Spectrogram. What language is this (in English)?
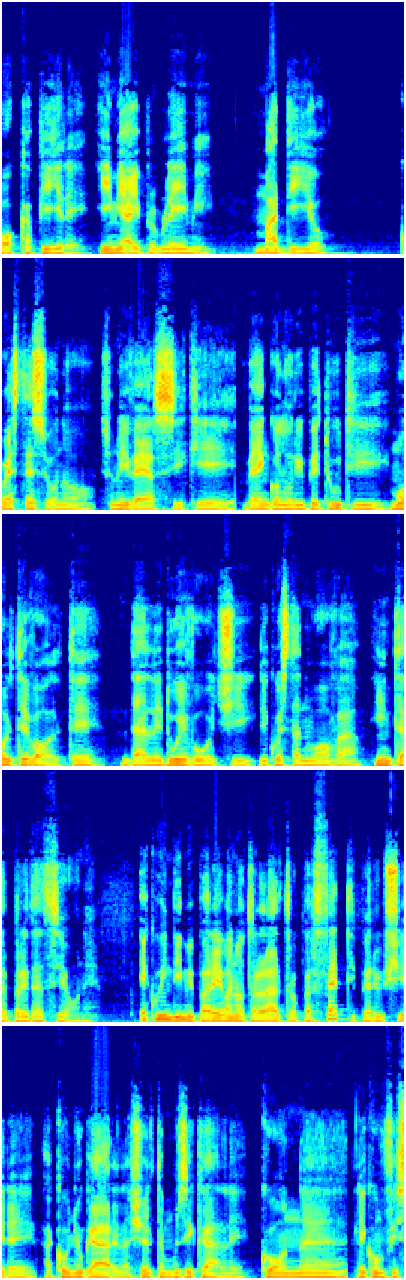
Italian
